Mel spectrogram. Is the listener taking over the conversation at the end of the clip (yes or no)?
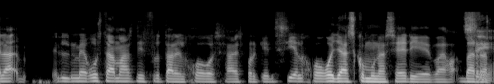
yes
